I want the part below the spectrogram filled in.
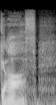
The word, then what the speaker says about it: Gough: It's actually pronounced Gough.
